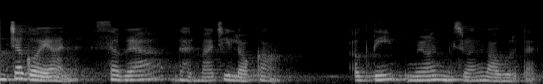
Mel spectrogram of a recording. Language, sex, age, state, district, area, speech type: Goan Konkani, female, 18-30, Goa, Murmgao, urban, spontaneous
